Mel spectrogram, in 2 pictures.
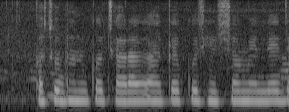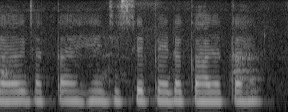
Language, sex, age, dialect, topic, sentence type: Hindi, female, 51-55, Awadhi Bundeli, agriculture, statement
